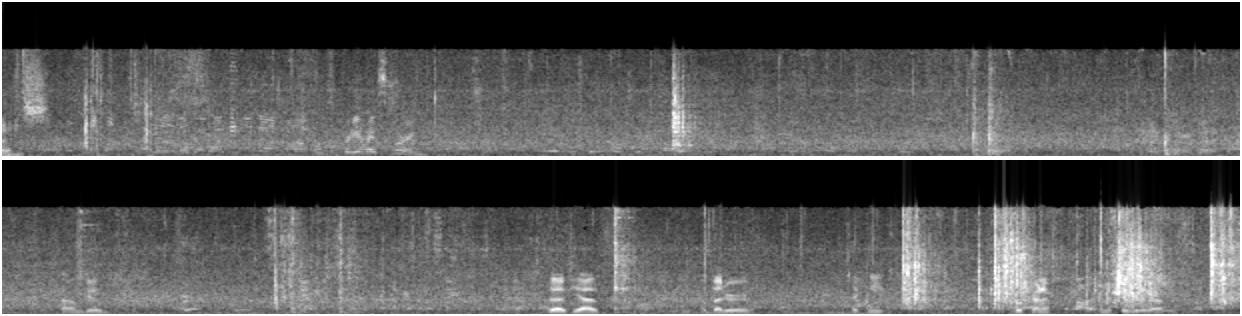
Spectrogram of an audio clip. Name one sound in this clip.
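Skates roll and scrape on an outdoor rink.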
